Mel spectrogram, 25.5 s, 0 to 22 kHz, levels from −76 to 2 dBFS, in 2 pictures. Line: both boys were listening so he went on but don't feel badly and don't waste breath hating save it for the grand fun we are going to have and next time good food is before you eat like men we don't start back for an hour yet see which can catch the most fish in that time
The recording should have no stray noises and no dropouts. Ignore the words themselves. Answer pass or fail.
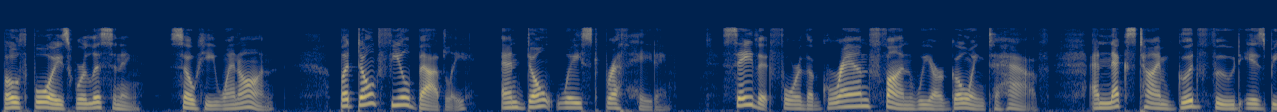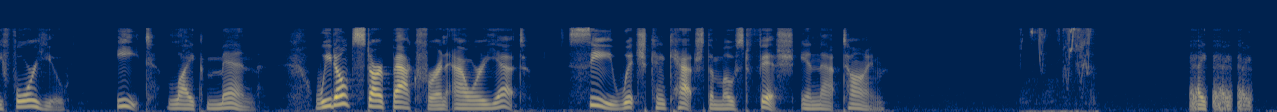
fail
